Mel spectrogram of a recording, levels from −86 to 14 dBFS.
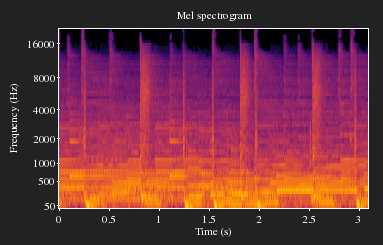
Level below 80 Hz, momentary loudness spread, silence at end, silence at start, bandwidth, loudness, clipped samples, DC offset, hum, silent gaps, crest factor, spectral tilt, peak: -18 dBFS; 2 LU; 0 s; 0 s; over 20 kHz; -11 LUFS; under 0.1%; under 0.1%; none; none; 10 dB; -6 dB/octave; 0 dBFS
